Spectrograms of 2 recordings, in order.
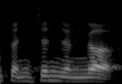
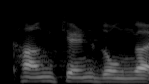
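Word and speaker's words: Kangchenjunga: जी एन एन अच्छा वैसे तो कंचनजंगा जो हम पढ़ते हैं ना खांग चैन जोंगा है वो खांग चैन जोंगा ठीक है कोई बात नहीं होने दो जो हो रहा है।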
